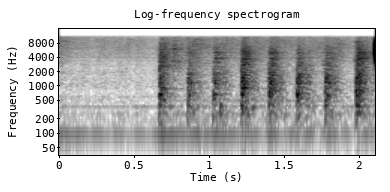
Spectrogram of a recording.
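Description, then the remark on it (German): A quick run of about seven knocks on a chair, fairly loud, tapped in a steady, nervous rhythm over a faint low hum, with no talking. “Entschuldigung, ich habe nur nervös auf den Stuhl geklopft.”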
